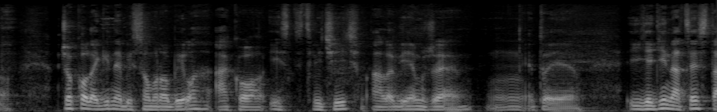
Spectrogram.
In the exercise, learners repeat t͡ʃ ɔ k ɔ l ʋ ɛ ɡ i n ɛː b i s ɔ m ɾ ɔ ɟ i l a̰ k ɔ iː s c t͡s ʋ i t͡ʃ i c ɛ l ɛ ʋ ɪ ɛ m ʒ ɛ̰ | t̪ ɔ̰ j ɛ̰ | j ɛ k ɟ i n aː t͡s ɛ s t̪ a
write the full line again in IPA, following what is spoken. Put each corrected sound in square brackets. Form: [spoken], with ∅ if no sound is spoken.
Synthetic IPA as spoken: t͡ʃ ɔ k ɔ l ʋ ɛ ɡ i n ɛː b i s ɔ m ɾ ɔ [b] i l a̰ k ɔ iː s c t͡s ʋ i t͡ʃ i c [a] l ɛ ʋ ɪ ɛ m ʒ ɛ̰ | t̪ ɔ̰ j ɛ̰ | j ɛ [∅] ɟ i n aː t͡s ɛ s t̪ a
